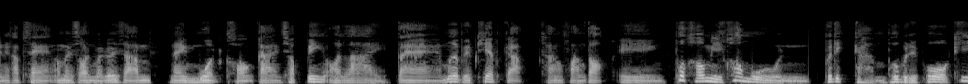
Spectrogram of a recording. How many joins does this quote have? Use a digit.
2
